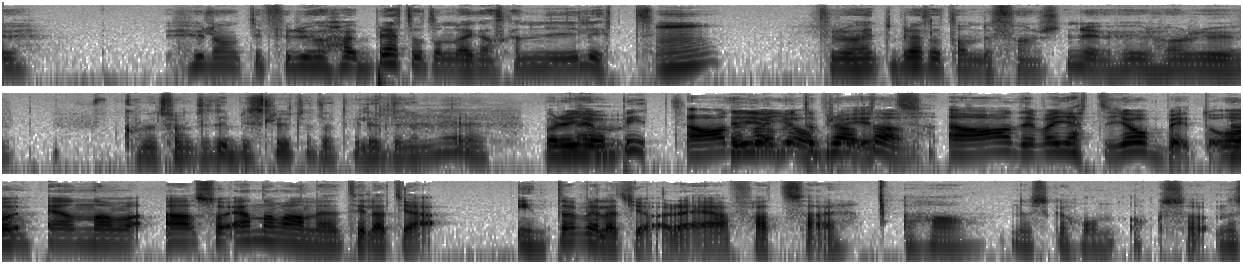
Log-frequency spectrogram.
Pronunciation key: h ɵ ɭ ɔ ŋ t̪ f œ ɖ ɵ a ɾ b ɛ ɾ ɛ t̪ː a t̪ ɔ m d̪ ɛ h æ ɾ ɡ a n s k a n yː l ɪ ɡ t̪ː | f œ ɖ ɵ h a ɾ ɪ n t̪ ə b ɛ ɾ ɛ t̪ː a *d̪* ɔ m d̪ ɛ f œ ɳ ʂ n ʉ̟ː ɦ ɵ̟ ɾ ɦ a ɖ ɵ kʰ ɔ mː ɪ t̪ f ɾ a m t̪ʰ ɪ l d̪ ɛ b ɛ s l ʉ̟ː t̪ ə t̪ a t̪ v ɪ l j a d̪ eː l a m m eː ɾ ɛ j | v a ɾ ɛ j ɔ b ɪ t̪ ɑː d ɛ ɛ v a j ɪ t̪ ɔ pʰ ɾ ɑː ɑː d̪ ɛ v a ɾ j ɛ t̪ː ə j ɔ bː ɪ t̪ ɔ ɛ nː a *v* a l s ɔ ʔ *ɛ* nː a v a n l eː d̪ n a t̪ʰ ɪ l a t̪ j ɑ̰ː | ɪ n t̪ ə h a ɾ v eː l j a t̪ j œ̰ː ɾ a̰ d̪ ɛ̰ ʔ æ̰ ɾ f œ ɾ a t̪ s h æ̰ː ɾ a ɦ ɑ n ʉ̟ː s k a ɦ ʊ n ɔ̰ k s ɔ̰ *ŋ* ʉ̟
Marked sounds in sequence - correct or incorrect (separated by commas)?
incorrect, correct, correct, incorrect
